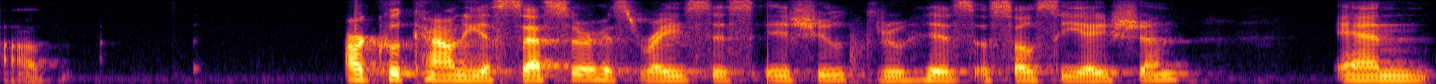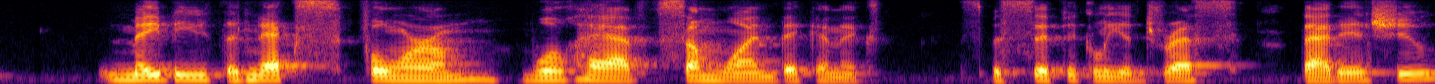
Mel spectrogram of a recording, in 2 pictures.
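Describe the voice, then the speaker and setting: A fairly slow pace with long, frequent pauses, in a very clean recording with a silent background. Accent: American. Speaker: panel moderator. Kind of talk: panel discussion.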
